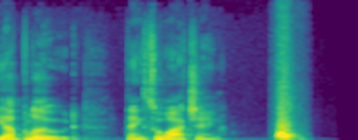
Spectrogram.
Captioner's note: swooshing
